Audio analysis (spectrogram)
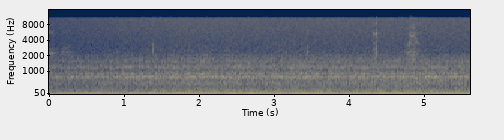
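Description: A car idles with the AC off, heard from inside the cabin as a steady low rumble with a soft whir running underneath, even and unbroken, with no talking.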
